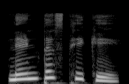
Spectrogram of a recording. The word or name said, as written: ನಂಟಸ್ತಿಕೆ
